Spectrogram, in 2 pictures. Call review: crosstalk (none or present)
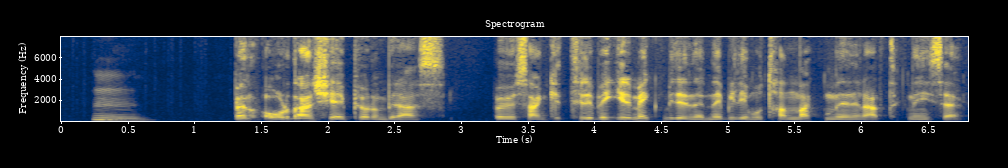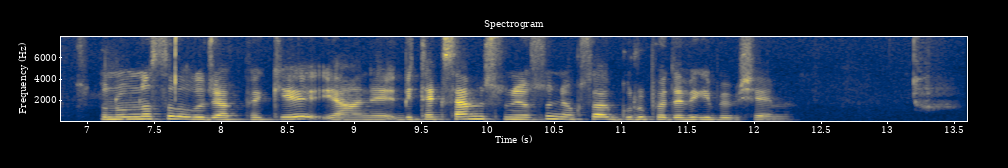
none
